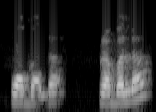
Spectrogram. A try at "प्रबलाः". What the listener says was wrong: হ্যাঁ প্রবলাহা, বিসর্গ উচ্চারণ করতে হবে, বিসর্গ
